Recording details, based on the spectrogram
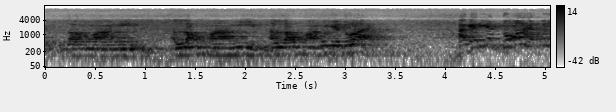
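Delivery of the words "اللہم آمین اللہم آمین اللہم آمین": very low, droning repeated prayer; mock supplication. Shown as a demonstration. Preacher demonstrates how such a prayer would go, low mock supplication. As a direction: intone it low and monotone, like someone praying. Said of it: "کہ آپ یوں دعا کیجئے".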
